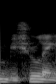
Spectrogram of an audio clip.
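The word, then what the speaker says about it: Michelin: 이라는 것 어 어 영어식 표현으로 미샤 우연히 고 아 프랑스식 빨 발음으로 미슐랭 입니다 미술 라인 미술 외에는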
